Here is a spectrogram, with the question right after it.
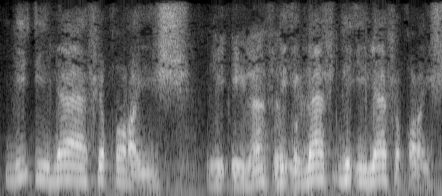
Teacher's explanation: يقرأها بدون ياء، يقرأها بالقصر، يقول لإيلاف قريش لإيلاف قريش.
